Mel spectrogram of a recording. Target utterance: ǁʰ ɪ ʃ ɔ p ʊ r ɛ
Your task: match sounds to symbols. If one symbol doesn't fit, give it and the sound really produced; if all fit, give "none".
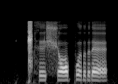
none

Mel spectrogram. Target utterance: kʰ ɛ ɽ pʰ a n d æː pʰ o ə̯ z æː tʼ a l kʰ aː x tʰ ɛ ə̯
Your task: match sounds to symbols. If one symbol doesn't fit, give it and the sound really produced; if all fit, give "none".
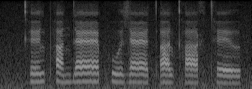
ɽ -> l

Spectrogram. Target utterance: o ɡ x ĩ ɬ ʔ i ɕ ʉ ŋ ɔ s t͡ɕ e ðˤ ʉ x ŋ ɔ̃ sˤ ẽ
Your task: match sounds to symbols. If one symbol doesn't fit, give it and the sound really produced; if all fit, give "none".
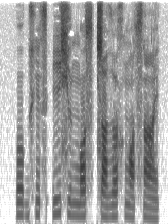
ɬ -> s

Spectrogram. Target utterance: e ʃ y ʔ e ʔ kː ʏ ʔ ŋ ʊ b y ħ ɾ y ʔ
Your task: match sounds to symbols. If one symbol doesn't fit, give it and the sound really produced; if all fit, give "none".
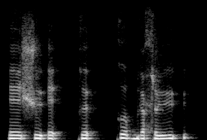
ŋ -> kː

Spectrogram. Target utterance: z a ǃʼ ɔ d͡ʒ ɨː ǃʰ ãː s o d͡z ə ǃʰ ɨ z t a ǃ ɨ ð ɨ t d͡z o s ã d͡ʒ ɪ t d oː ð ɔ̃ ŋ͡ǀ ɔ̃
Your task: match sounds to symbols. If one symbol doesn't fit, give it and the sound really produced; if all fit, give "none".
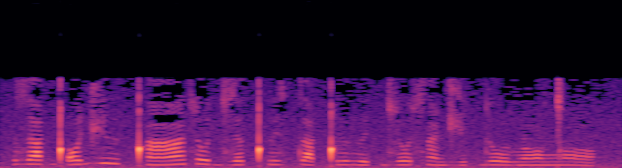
none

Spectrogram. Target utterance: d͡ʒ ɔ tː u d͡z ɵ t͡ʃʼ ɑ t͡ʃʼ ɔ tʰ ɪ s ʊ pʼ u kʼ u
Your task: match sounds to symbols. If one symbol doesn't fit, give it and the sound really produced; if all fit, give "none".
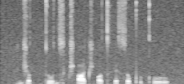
ɵ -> ʊ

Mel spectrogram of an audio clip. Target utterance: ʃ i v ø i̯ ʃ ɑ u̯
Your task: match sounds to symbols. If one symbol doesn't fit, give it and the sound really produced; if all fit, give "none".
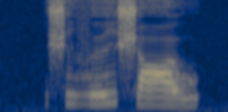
none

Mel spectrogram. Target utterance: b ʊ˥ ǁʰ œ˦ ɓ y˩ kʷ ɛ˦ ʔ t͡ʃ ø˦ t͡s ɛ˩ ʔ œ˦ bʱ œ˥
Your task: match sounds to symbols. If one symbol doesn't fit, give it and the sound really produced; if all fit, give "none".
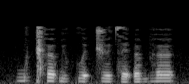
none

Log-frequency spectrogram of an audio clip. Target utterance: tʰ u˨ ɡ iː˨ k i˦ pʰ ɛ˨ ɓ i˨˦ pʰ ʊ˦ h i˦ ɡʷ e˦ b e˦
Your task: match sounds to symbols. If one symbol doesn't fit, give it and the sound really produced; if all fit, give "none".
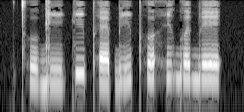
none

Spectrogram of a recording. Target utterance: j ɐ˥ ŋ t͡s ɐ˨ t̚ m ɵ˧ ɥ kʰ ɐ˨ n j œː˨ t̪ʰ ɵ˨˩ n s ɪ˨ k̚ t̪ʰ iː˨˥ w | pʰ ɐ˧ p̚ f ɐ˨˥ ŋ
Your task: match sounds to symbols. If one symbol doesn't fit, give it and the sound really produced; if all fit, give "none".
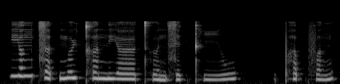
none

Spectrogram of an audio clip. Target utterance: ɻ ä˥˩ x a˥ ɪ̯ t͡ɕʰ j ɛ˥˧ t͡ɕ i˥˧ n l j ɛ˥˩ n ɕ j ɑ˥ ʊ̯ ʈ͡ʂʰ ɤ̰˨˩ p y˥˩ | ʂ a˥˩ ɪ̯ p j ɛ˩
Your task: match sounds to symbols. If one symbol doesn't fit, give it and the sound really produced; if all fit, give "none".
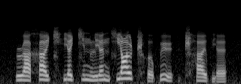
ʂ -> ʈ͡ʂʰ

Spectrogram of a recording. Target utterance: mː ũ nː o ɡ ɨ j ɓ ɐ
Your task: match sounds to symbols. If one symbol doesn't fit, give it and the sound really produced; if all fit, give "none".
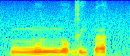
none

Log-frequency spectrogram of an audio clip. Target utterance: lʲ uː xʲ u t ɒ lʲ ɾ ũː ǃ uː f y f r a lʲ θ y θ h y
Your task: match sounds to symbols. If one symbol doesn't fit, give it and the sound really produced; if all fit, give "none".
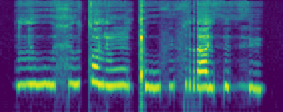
none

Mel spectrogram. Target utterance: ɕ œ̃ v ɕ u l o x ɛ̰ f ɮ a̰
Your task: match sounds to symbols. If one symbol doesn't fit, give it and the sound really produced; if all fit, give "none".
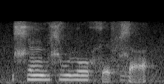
none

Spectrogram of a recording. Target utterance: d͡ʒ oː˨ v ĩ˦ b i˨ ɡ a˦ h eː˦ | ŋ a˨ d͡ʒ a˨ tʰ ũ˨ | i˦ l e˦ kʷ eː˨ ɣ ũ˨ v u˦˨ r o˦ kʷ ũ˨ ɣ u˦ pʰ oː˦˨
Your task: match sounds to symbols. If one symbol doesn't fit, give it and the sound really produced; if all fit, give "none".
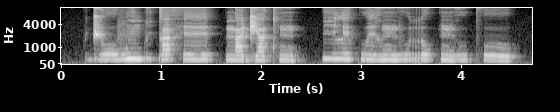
none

